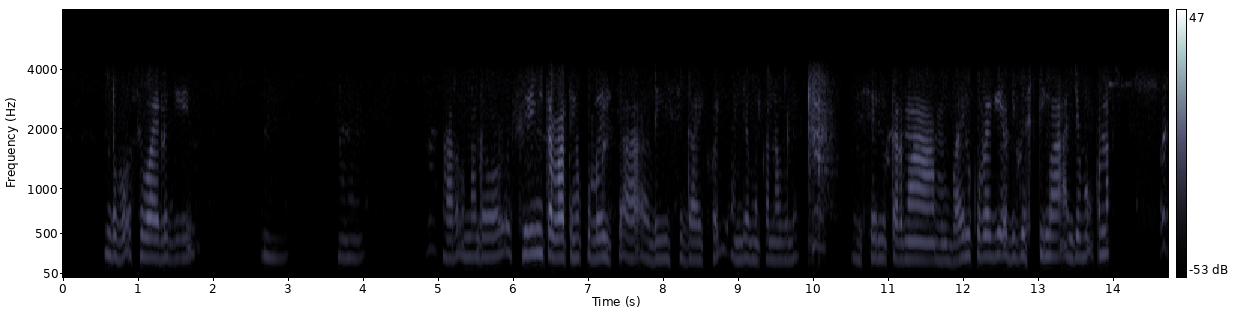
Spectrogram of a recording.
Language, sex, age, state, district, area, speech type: Santali, female, 30-45, Jharkhand, Pakur, rural, conversation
